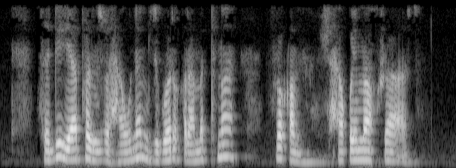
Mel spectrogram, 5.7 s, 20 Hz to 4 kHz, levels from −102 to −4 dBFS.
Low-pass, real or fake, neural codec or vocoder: 3.6 kHz; real; none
